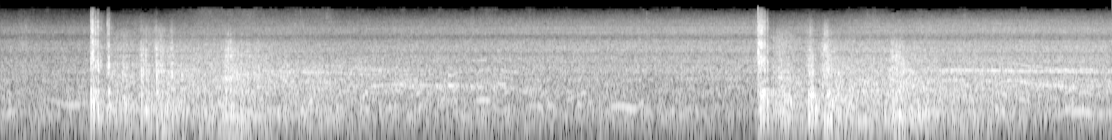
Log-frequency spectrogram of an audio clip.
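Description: Fireworks going off: two volleys of sharp bangs, one a little under a second in and one near six seconds, each a quick run of three or four reports. Voices talk faintly underneath.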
